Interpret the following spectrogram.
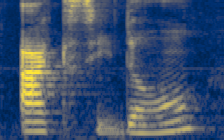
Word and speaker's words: accident: Ce qui fait changer les sons, c'est la typologie des voyelles qu'on rencontre après la C. S'il y a EI, alors on prononce accident, accéléré. Si après il y a AOU, on prononce de façon dure, occasion, accusatif, occupé.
